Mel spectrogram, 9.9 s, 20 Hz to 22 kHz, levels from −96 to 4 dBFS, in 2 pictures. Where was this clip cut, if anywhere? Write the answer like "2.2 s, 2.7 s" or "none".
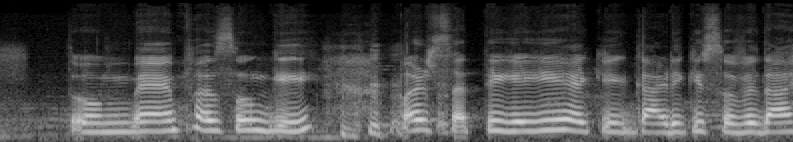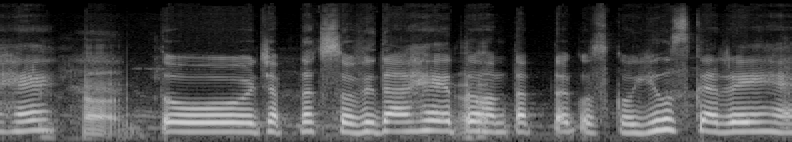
none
